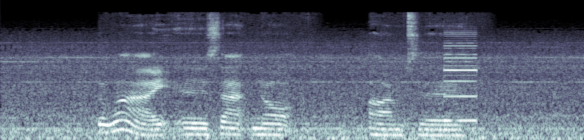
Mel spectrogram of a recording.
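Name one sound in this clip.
A young man speaks with animation through a headset microphone.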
